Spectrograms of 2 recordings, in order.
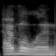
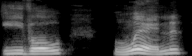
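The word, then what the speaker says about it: Evil-Lyn: of those people that thought her name was Evelyn and they were just calling they were just pronouncing it funny but her name is evil Lin and do you remember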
